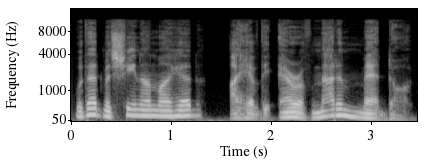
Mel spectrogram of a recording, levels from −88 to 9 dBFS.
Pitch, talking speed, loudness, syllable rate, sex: 115 Hz, 240 wpm, -17 LUFS, 5.8 syllables/s, male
